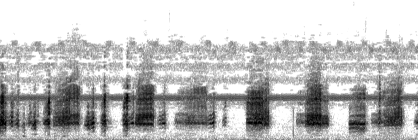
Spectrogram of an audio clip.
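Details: Croaking frogs near water give separate, raspy bursts about every half second, some doubled, over a constant thin high-pitched tone.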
